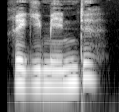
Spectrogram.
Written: regimente

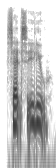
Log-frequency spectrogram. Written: salgselev

